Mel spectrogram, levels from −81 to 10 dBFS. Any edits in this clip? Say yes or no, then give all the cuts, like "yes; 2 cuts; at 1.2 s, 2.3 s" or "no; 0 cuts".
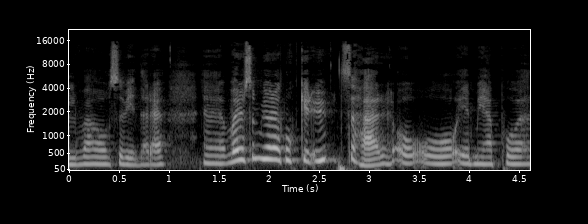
yes; 1 cut; at 2.2 s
